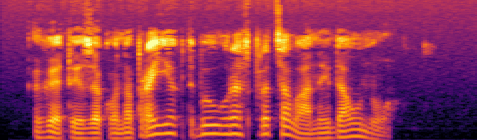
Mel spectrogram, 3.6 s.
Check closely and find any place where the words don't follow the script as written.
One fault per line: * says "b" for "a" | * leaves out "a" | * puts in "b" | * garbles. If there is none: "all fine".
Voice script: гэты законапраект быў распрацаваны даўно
all fine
